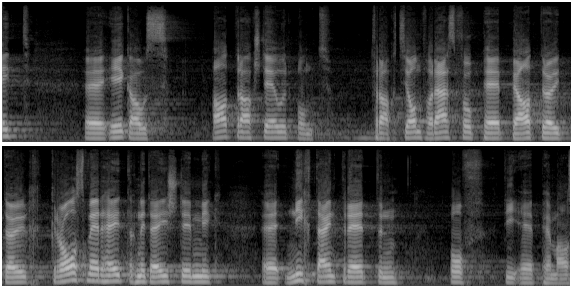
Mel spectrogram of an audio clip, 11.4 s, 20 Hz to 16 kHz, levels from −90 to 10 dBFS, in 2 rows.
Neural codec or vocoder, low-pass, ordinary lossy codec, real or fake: none; 14.4 kHz; none; real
